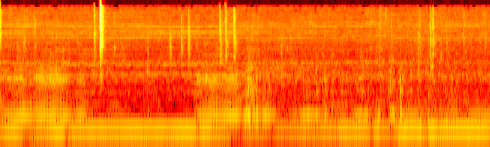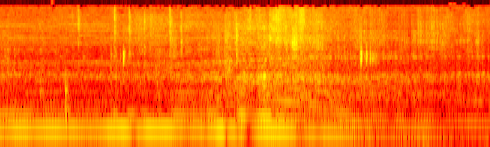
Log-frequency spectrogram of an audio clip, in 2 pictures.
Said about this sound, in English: Once it's drawn, the snake's blood is spun in a centrifuge that runs off the cigarette lighter in the team's truck.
